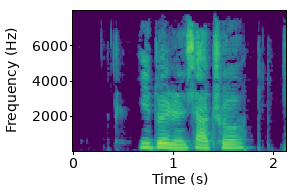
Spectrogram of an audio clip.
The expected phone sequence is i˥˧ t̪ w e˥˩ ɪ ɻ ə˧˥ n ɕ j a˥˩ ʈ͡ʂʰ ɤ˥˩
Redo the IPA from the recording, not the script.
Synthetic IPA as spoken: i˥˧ t̪ w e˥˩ ɪ ɻ ə˧˥ n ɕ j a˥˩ ʈ͡ʂʰ ɤ˥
